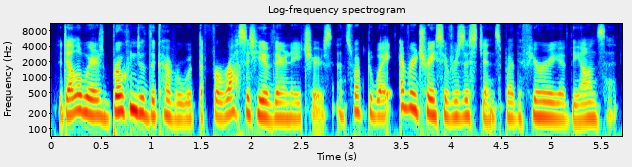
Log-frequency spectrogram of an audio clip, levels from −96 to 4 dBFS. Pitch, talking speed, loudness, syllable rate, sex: 180 Hz, 265 wpm, -19 LUFS, 8.3 syllables/s, female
